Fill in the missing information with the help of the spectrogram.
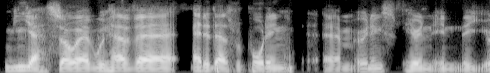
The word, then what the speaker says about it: Adidas: In equities, one of them you mentioned this morning on the internal meeting, was Adidas, Americans say Adidas.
